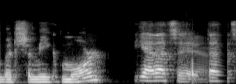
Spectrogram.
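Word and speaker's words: Shameik Moore: a joke i'm sorry if i butchered the pronunciation but shamiq more yeah that's it that's how you say it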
